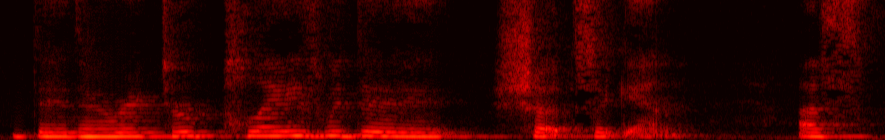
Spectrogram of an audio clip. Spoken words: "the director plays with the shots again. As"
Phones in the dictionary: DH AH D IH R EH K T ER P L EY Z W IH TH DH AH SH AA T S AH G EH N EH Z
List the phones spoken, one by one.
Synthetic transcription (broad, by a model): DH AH D IH R EH K T ER P L EY Z W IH DH AH SH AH T S AH G EH N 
